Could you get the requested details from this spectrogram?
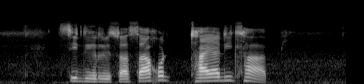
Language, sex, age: Tswana, male, 22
